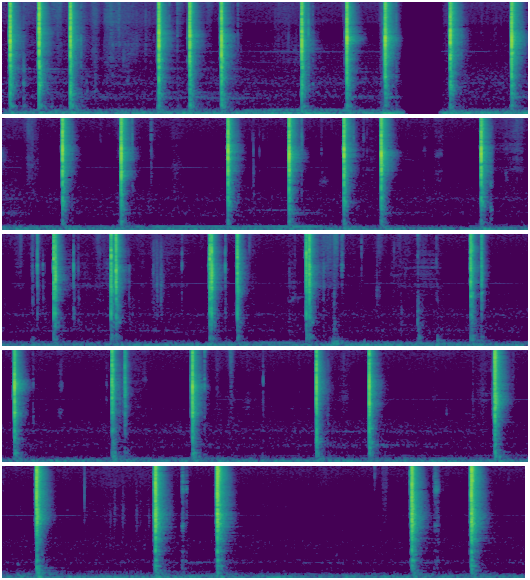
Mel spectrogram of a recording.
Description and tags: school bus truck int switches on off various
off, truck, switches, school, bus, int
